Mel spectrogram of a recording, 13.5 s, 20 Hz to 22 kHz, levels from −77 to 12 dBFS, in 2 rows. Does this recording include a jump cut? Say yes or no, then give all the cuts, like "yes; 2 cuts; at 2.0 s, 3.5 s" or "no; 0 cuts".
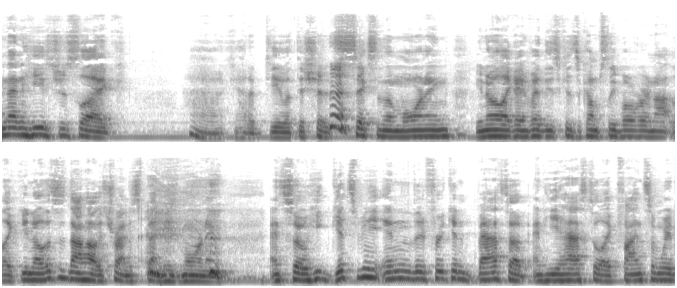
no; 0 cuts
